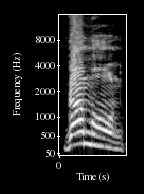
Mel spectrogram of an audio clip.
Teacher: আগে ম উচ্চারিত হয়েছে, তারপর কি হ উচ্চারিত হয়েছে।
